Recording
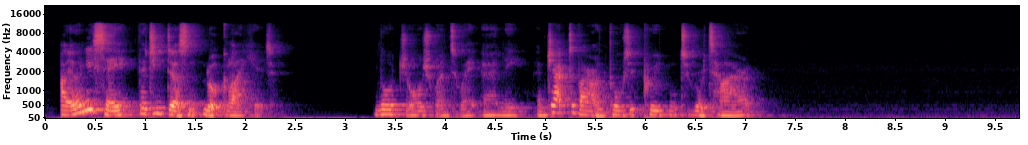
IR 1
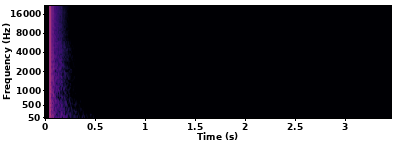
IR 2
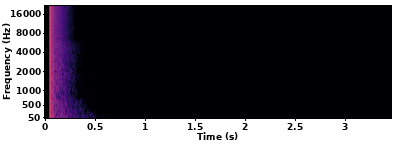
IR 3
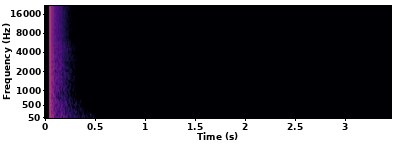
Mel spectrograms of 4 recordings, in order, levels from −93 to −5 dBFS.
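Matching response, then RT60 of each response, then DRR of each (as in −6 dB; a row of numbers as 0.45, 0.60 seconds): 2; non-exponential decay, non-exponential decay, non-exponential decay; 3.5, −8.0, −1.0 decibels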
